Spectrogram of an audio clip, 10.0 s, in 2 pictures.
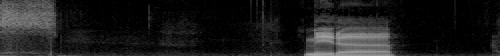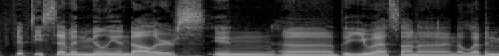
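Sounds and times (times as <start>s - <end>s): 
voice imitating a cat hissing: 0.0s - 0.6s
speech: 3.0s - 4.0s, 5.1s - 9.9s.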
